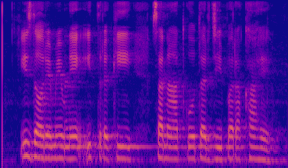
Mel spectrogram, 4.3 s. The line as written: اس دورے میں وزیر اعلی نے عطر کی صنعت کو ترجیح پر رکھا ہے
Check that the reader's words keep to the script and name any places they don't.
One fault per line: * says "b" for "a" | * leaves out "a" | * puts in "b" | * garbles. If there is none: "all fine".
* leaves out "وزیر اعلی"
